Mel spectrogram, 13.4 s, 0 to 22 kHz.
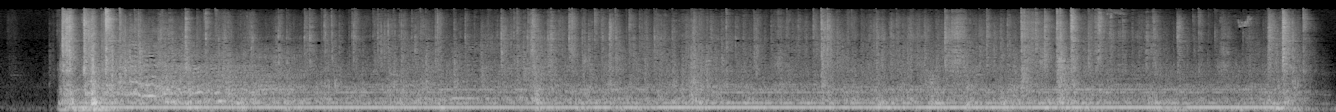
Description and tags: Quad (L,RLsRs) of a mechanical garage door opener opening the door. Very squeaky while opening. Recorded at a near perspective. Recorded with a Zoom H2n in surround mode.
